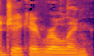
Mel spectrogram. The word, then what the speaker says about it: J.K. Rowling: Speaking of TV series that I will never be on, Harry Potter, the TV series, is probably not happening, according to J.K. Rowling.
